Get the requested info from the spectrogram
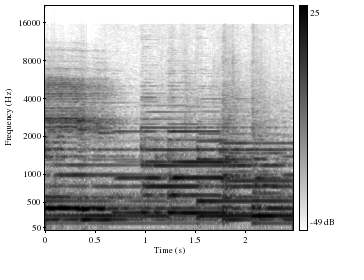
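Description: Fingerpicked guitar chords ringing on in a break between sung lines of a slow rock song, with new notes coming in about a second in and again shortly after.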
